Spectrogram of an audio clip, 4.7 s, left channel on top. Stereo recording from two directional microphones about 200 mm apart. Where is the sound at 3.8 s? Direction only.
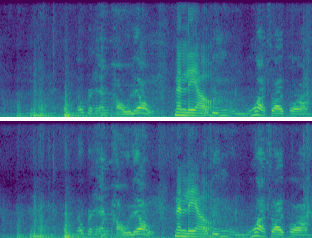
15° right (ahead or behind).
